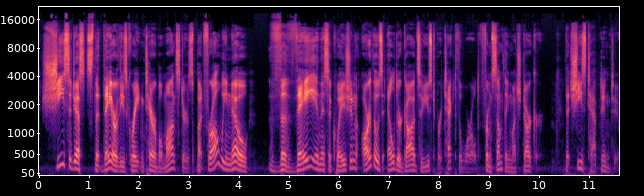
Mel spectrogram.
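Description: Casting: man, bright forward voice, wry podcast co-host chatting about books, dry studio-close sound. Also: medium pitch, big pitch swings, moderate pace, dry recording. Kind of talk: casual book discussion.

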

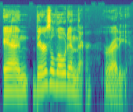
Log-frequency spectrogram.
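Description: A woman's voice: mid-range voice, a little slow, creaky, a little mellow, dry recording, clean studio sound. A woman co-hosting a casual relationship podcast, a chatty storyteller with teasing interjections. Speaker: podcast co-host.

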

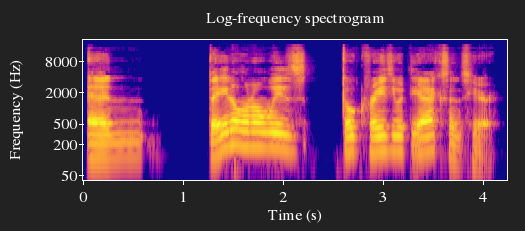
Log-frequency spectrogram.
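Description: A man's voice: a little high, unhurried, gravelly. A man co-hosting a TV review podcast, rambling casually with restarts, laughing often and acting out quoted lines. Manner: acts out quoted lines with animated voices. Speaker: podcast co-host.

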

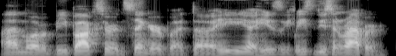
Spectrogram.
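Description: A man who is a guest on a podcast, chatting casually and stumbling over his first words. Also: on the low side. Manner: halting, repeats words when starting a thought. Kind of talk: casual chat.

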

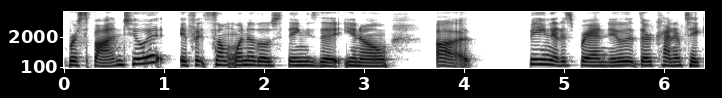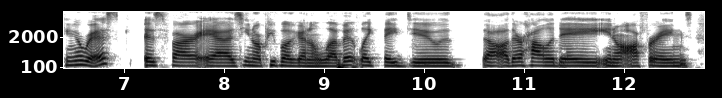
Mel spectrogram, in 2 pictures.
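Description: A woman's voice: medium pitch, steady tone, moderate pace. A woman co-hosting a podcast, chatting casually with many fillers. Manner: friendly, rambling with many fillers. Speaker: podcast co-host and park reporter.

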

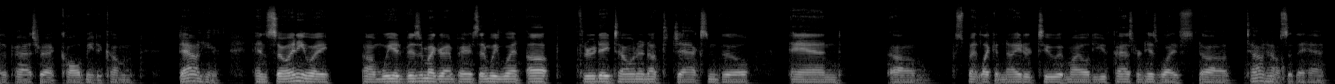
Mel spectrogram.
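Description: A man's voice: medium pitch, a little fast, slight background noise. A man hosting a casual chat, a pastor, telling rambling stories and laughing often. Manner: rambling, relaxed storytelling with frequent laughs. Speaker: host and pastor. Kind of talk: casual conversation.

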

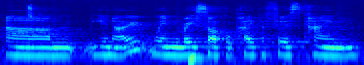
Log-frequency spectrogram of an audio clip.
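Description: A woman with a slightly low voice chats easily on a podcast, filling her sentences with ums and you knows. Her voice hangs in a lingering reverb, as if the room is large and hard-walled. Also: flat delivery, slow, warm tone, a little hiss or hum. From Australia. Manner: chatty, many fillers like um and you know. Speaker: guest, printing business representative. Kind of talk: casual podcast conversation.

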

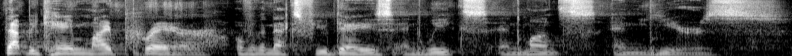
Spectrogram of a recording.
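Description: A man's voice: mid-range voice, a little hiss or hum. Reflective preaching man in a reverberant hall. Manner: reflective, with soft hushed passages and slow dramatic pauses. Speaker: pastor. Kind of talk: personal storytelling sermon.

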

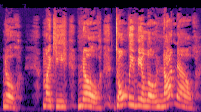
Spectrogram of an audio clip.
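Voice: mid-range voice, animated, slow pace. A woman voicing Billy, a timid, earnest boy of about nine, in a table read of a screenplay. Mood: pleading.

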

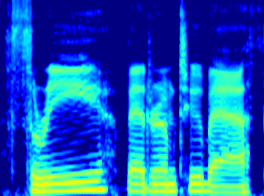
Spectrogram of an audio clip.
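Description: A man's voice: medium pitch, steady tone, very slow, smooth, no room sound, studio quality. A man co-hosting a podcast in a casual chat, tossing out jokes and wandering asides. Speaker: podcast co-host. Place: home basement studio.

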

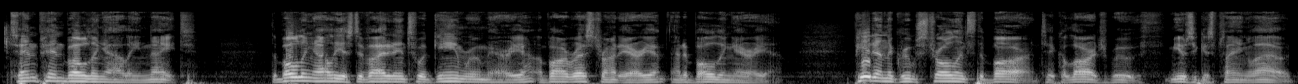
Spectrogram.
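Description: A man's voice: mid-range voice, normal speed, gravelly, a little mellow, no room sound. A man narrating, reading screenplay stage directions.

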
